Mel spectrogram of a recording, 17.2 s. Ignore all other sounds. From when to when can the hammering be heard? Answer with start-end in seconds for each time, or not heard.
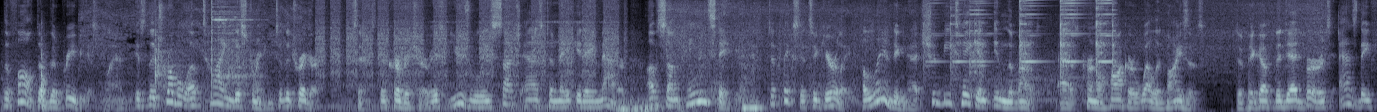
1.9-3.4, 11.5-14.0.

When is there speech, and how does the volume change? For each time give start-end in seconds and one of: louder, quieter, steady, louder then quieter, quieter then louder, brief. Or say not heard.
0.0-17.1 steady.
